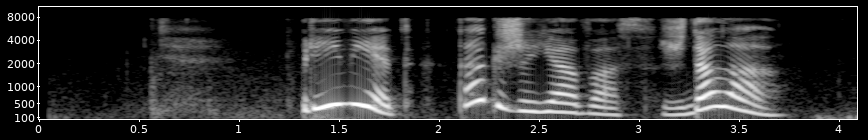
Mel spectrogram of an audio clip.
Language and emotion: Russian, positive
